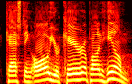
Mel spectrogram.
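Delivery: slow, loud, emphatic verse reading; preacher reading verse seven slowly and loudly; scripture reading. Acted. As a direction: proclaim the verse word by word.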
